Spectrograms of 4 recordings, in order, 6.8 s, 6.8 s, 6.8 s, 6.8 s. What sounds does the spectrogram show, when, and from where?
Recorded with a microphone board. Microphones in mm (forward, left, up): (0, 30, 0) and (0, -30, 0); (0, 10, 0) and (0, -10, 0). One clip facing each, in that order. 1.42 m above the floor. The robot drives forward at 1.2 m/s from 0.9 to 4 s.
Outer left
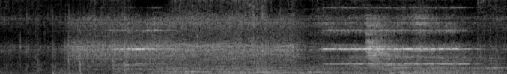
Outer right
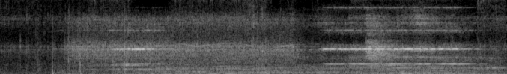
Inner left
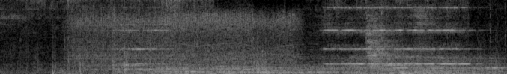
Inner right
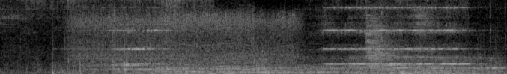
0.7 s a phone ringing: 50° right (ahead or behind), 2.5 m; by 6.7 s 20° right (ahead or behind), 6 m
